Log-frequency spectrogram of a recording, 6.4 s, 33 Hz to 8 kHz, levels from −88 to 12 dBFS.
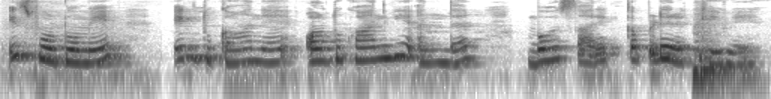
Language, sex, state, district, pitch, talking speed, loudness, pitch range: Hindi, female, Uttar Pradesh, Saharanpur, 270 Hz, 150 wpm, -18 LUFS, 255-300 Hz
